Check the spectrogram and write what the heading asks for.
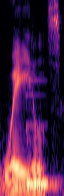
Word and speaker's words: Wales: آنچه ما میگوییم که بازم ناچارم باز تلفظ بکنم خیلی خوش آمده از تلفظ این ولز ولی آنچه آنان میگویند البته با تلفظ آمریکای شمالی یعنی کسایی که انگلیسی زبان هستن و اهل ایالات متحده و کانادا هستن این رو به این شکل تلفظ میکنن ویلز ویلز ویلز آنچه میتوان گفت ویلز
